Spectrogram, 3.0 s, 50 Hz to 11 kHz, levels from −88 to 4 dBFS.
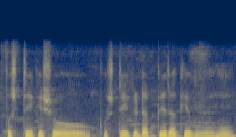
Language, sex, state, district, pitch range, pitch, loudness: Hindi, female, Madhya Pradesh, Bhopal, 150-170 Hz, 160 Hz, -16 LUFS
